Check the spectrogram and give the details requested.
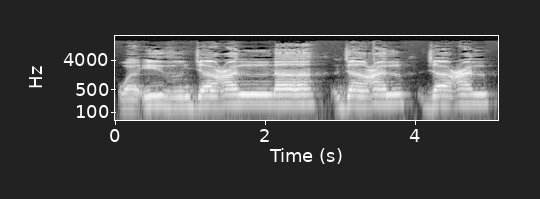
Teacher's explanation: huruf Ain kita kena sempitkan pada bahagian kerongkong kita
